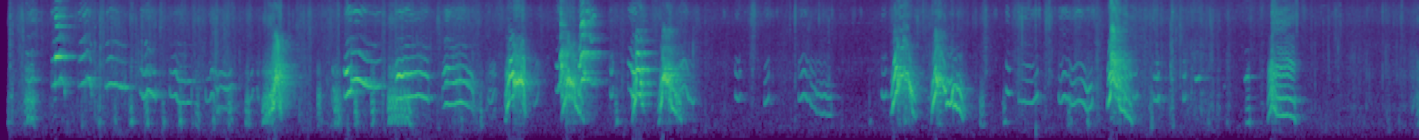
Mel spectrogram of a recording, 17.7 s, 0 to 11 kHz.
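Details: A litter of 20-day-old Coton de Tulear puppies in a breeder's kennel in France gives repeated high, wavering whines and squeaks, some rising and falling, in bursts roughly every second with brief quiet gaps.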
